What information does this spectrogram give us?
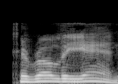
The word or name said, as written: tyrolienne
